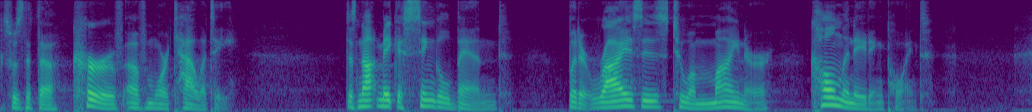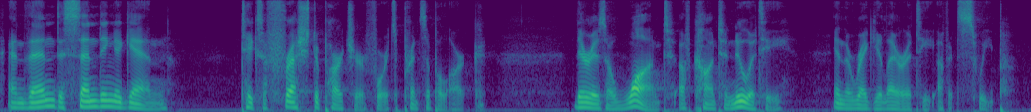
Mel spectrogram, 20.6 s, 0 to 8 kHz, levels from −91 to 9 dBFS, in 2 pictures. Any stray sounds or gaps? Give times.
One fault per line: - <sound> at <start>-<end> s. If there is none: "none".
none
